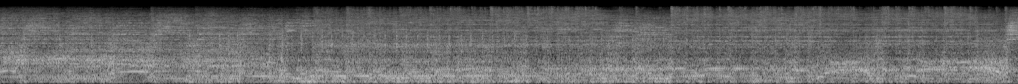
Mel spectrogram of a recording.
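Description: A rock band playing live, with drum kit and guitar, loud and dense without a break.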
